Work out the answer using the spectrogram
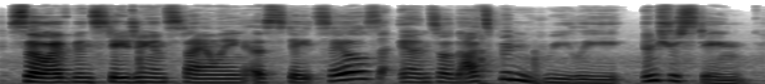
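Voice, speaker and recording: A woman's voice: medium pitch, lively intonation, normal speed, a little hiss or hum. A woman co-hosting a podcast in casual chat, chatty and full of "like", swearing freely. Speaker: podcast co-host.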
